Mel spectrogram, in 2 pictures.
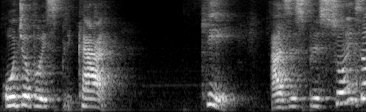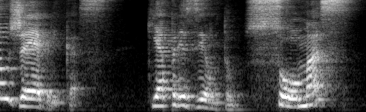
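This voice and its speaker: A woman math teacher talks a class through a lesson, patiently and with everyday comparisons. Her voice is a little high and lively, rising and falling a lot. The sound carries a clear room echo. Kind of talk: explaining algebra lesson. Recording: echoey room.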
